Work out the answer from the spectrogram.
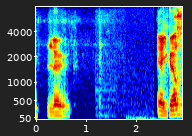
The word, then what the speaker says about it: leuk: And again, the pronunciation of you start at like an and then you go to an u approximately. So leuk.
